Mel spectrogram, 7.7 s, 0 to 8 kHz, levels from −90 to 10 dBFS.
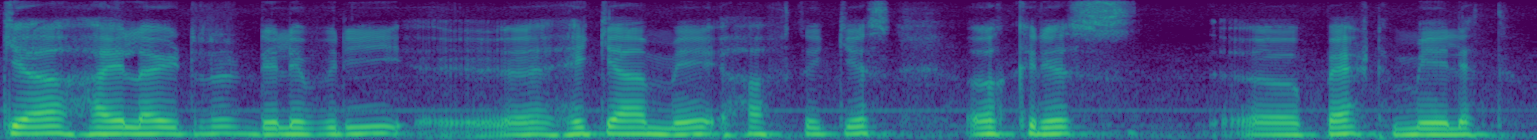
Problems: background sounds at intervals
